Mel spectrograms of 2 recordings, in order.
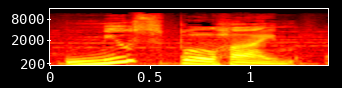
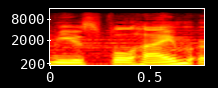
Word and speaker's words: Muspelheim: There is Muspelheim. I think it's pronounced Muspelheim or Muspelheim.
